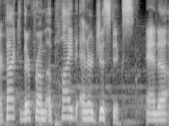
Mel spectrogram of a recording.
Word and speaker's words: Energistics: As a matter of fact, they're from Applied Energistics. And uh I only realized that's the right way to say it like very recently. I always used to say Enerestics. I guess I didn't read it properly ever.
